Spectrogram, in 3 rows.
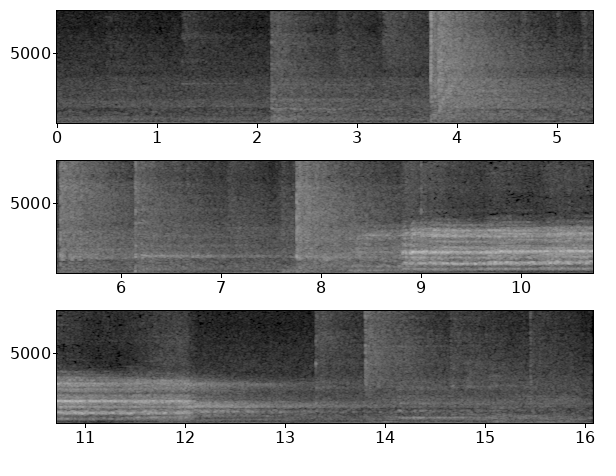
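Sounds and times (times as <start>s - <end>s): steady low hum: 0.0s - 16.0s
badminton rackets hitting shuttlecock: 2.1s - 9.2s, 13.2s - 15.6s.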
